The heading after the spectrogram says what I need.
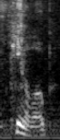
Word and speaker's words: Penelope: I, for one, say you're pronouncing it wrong. It's actually Penelope.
